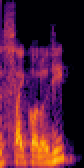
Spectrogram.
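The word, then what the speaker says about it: psychology: पी के बारे में रूल्स ये हैं कि P is not pronounced at the beginning of words using the combination PS, PT और PN। यानी अगर किसी वर्ड के शुरू में PS, PT या PN आ जाए तो वहां पर P will be silent, P को प्रोनाउंस नहीं किया जाएगा।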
